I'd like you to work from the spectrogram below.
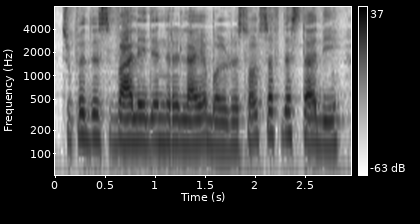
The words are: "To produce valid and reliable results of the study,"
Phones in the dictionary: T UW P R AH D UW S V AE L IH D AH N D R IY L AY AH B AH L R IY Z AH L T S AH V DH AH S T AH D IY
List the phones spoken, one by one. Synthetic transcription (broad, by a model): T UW P R AH D UW S V AE L IH D AH N D R IY L AY AH B AH L R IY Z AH L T S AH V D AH S T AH D IY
